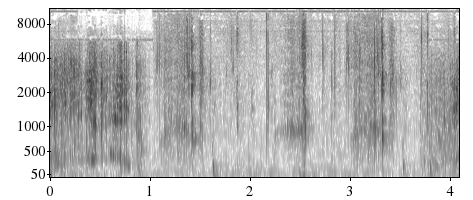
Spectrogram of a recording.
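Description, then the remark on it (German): Loud, wet chewing and smacking, with repeated crunchy bites in an uneven rhythm and no talking. “Da war jemand am Schmatzen.”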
